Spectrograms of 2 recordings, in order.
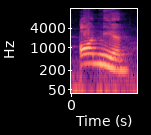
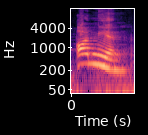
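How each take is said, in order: Both takes have the same delivery.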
